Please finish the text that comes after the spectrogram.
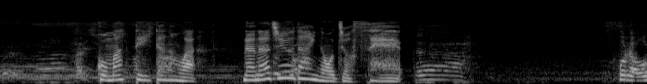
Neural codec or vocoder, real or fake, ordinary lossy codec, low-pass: none; real; none; none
